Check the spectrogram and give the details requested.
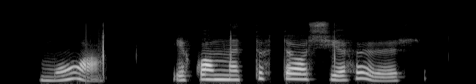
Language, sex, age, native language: Icelandic, female, 40-49, Polish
